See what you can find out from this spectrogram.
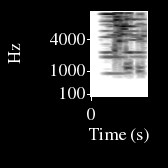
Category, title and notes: Sound effects > Electronic / Design
UI undo sound effect
This sound was made and processed in DAW using only my samples and synths; - Some click/undo/pressing sound effect for user interfaces or whatever comes to your mind. - Two synths + phaser processing was utilised. For this one I copied another (my own - "UI action sound effect") sound, just reversed it and pitch-shifted, so more ditailed info is there. - Ы.
button, press, user-interface, UI, redo, application, interface, undo, desktop, sci-fi, click, switch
